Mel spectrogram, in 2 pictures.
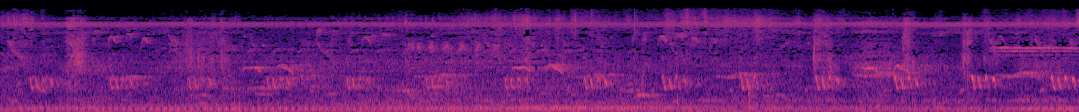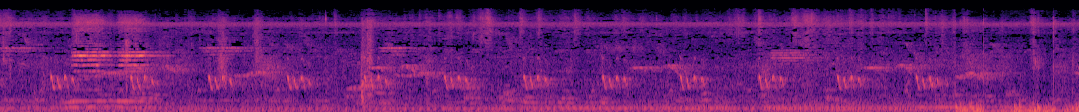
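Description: A bird calling a short note over and over at an even pace, somewhat under twice a second. A steady high thin whine runs under it, and a brief louder, higher-pitched cry comes a little before the middle.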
